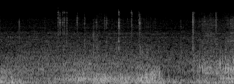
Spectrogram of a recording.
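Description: Bicycle riding over pavement: a steady low rumble of wind on the microphone and rolling wheels, with a few small light clicks and rattles from the bike.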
